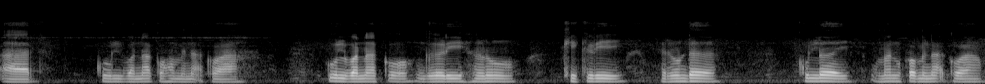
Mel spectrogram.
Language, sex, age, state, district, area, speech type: Santali, male, 45-60, Odisha, Mayurbhanj, rural, spontaneous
